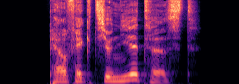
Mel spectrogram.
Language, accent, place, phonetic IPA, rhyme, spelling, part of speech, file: German, Germany, Berlin, [pɛɐ̯fɛkt͡si̯oˈniːɐ̯təst], -iːɐ̯təst, perfektioniertest, verb, De-perfektioniertest.ogg
- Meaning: inflection of perfektionieren: 1. second-person singular preterite 2. second-person singular subjunctive II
